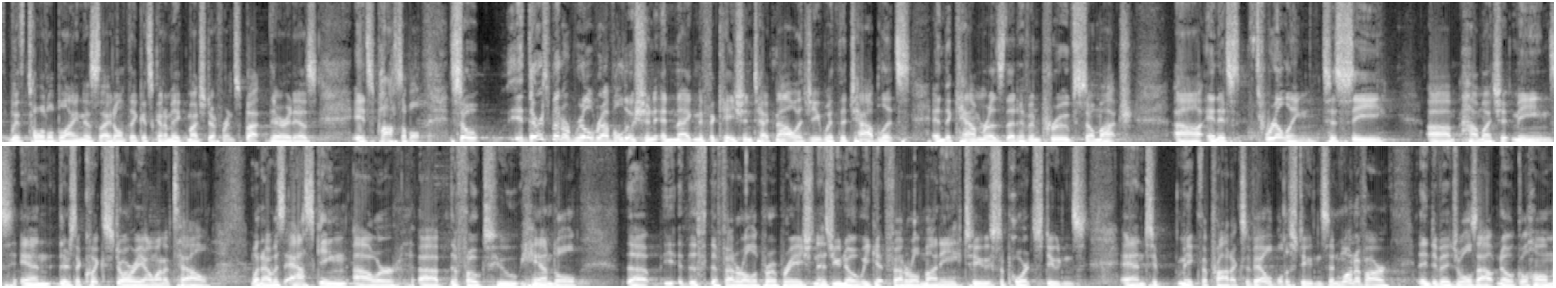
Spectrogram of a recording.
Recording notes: 2023 DC Leadership Conference Luncheon Speakers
